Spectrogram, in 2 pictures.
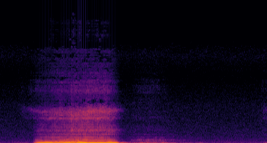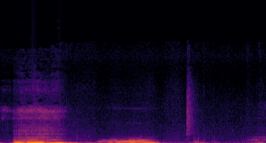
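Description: Loud, deep rattling snores on the in-breath, about two in eight seconds, with quieter breathing between them; ordinary snoring.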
